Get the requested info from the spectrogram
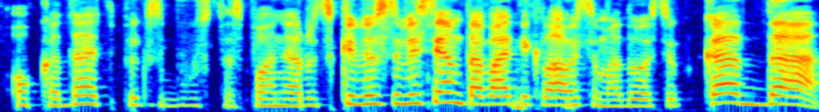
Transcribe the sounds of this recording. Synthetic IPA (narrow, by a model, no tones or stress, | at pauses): oːkɐd̪ɐɐt̪ʲpʲɪksbuːst̪ɐspoːnʲɛɾʊtt͡ssʲkʲɪʋʲɪsʋʲɪsʲiɛmt̪ɑpɑːt̪ʲiːklˠɐʊsʲimɐd̪uɔsʲʊkɐd̪ɐ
